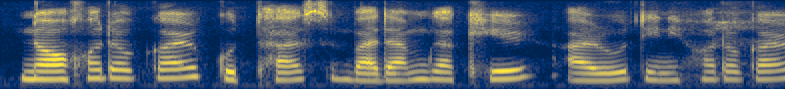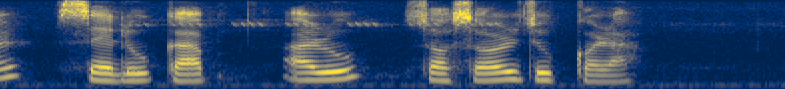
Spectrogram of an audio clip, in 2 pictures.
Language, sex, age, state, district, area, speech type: Assamese, female, 18-30, Assam, Biswanath, rural, read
